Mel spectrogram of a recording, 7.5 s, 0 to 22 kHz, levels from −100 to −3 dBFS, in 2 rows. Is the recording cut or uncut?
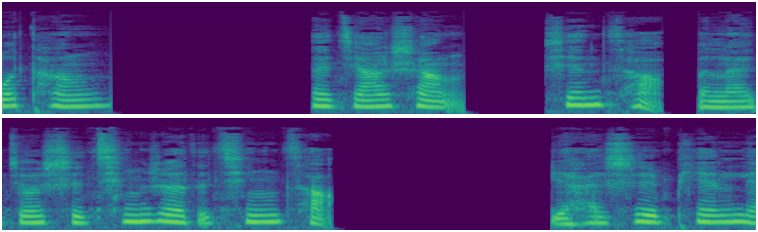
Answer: cut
